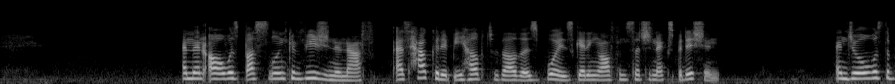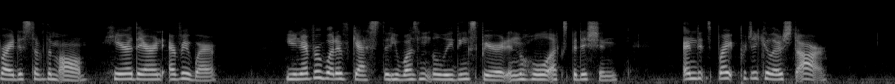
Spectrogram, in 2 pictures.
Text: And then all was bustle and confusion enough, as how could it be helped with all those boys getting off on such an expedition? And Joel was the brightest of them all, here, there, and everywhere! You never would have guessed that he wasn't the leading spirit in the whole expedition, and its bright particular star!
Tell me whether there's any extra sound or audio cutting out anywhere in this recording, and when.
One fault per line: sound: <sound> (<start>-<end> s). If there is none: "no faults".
no faults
